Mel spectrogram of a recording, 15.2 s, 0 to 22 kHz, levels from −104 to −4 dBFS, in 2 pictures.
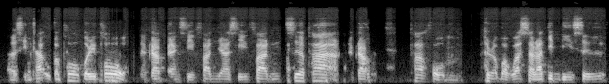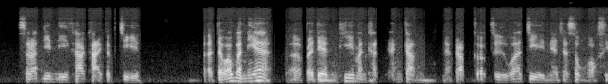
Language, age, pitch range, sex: Thai, 20-39, 115-150 Hz, male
